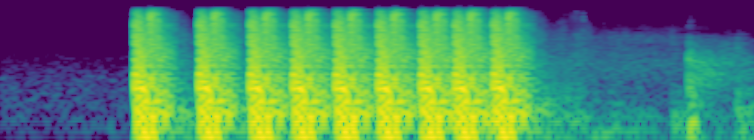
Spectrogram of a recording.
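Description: A rifle fires in a rapid burst of loud shots.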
